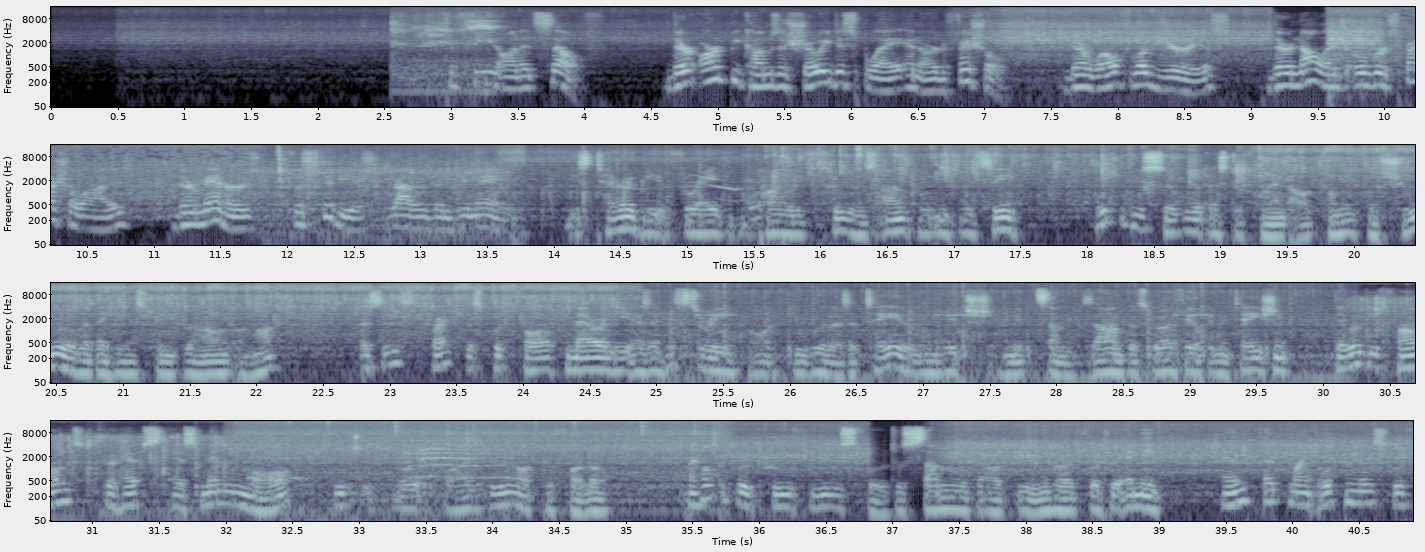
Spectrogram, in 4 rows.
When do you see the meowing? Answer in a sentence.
You can hear the meowing from 2.5 to 3.5 s, from 14.7 to 15.7 s and from 32.1 to 34.3 s.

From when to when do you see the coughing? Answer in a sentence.
The coughing can't be heard in this clip.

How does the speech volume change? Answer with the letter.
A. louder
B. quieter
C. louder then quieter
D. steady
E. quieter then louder
D.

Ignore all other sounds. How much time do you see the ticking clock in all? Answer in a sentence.
You can't hear the ticking clock here.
